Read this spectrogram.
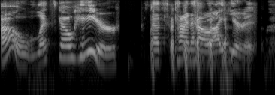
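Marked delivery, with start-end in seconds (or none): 0.0-1.6 put-on North Carolina accent, very slow, stretched drawl. A speaker imitates how her friend from North Carolina talks, imitating a North Carolina friend. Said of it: "she always says".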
